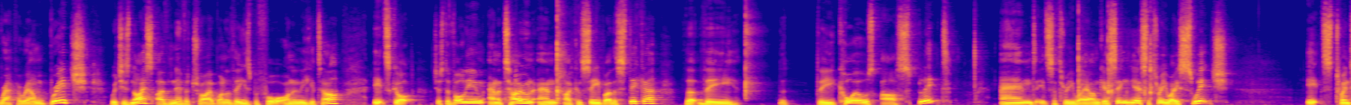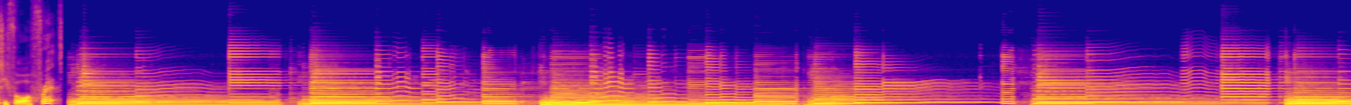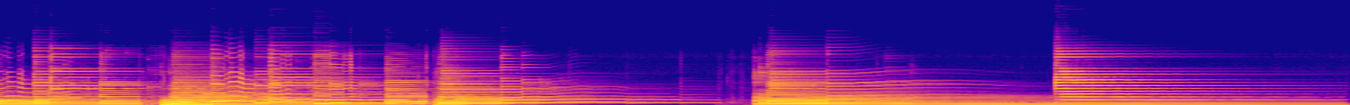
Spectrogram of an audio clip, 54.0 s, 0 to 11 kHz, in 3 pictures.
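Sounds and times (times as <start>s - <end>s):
electric guitar playing: 18.9s - 54.0s.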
